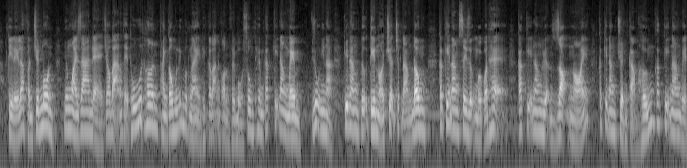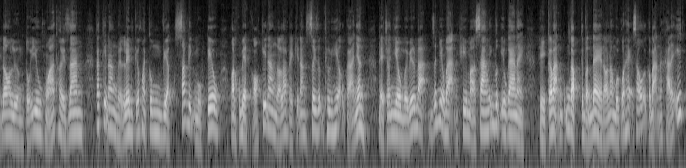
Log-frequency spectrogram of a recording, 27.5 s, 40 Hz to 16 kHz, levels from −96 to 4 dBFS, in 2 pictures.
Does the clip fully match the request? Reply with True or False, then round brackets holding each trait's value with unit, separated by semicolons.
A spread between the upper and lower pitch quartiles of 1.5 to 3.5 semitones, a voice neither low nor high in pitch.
True (3.1 semitones; 155 Hz)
